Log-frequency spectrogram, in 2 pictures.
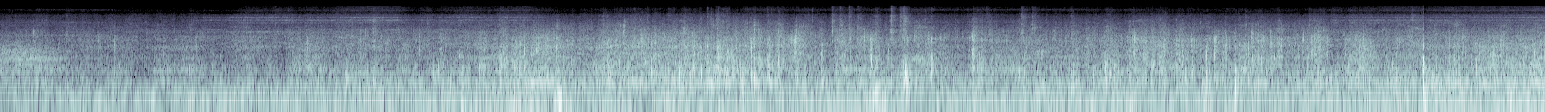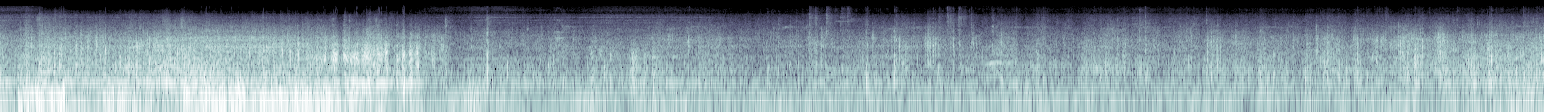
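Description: Mountain bike riding over a rough dirt trail, heard through an action camera's microphone: wind rumbling on the mic, with tyre noise and the bike rattling and clattering over bumps. The rumble grows loudest for a few seconds around the middle, then eases off.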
